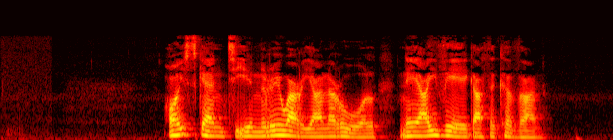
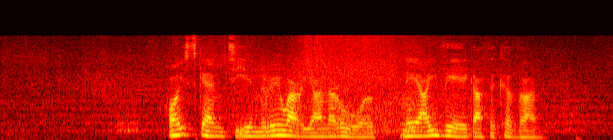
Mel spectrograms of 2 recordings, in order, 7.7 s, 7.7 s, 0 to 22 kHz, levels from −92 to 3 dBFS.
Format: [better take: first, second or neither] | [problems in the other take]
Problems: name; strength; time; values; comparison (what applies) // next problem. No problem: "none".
first | background sound (Rain); 13 dB below the speech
